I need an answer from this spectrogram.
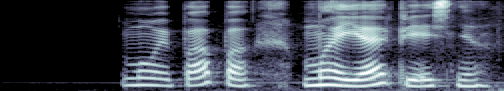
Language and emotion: Russian, positive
